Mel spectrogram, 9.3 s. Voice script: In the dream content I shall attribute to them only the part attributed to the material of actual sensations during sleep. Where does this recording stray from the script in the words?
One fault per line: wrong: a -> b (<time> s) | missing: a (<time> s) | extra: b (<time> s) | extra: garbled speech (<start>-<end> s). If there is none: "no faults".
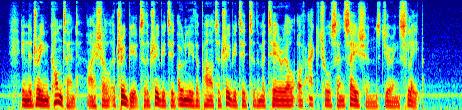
wrong: them -> attributed (3.0 s)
